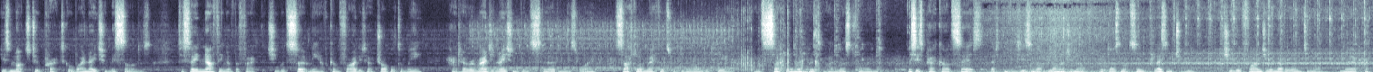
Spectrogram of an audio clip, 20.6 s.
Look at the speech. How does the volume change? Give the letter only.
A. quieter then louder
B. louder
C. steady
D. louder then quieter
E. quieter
C.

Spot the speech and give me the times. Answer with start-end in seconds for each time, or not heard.
0.0-20.5.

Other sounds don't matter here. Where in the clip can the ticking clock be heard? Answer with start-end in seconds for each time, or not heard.
not heard.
